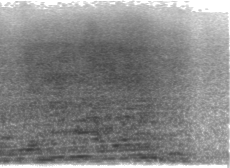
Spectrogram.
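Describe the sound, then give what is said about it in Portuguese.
A neighbor revs a car engine loudly and steadily for about two seconds, its deep growl holding strong before easing off at the end; no voices are heard. “Tem, tem, tem vizinho acelerando.”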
